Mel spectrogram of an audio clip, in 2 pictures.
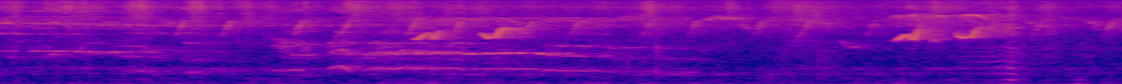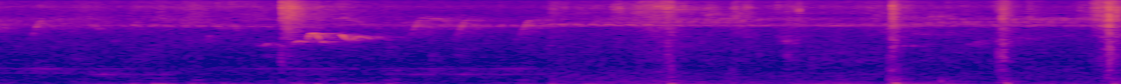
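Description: Near silence with faint bird chirps, short rising calls a few times, and a few light knocks near the end.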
